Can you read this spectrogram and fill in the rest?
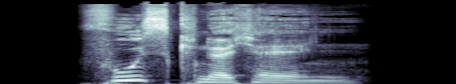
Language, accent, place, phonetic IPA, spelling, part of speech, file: German, Germany, Berlin, [ˈfuːsˌknœçl̩n], Fußknöcheln, noun, De-Fußknöcheln.ogg
- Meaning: dative plural of Fußknöchel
